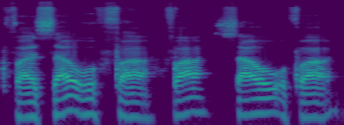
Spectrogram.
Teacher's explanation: Jadi kita gabungkan sin dengan waw bunyinya saw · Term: lin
